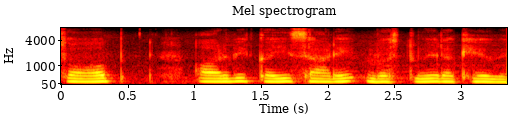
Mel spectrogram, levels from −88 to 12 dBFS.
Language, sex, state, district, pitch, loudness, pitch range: Hindi, male, Uttarakhand, Tehri Garhwal, 155 Hz, -15 LUFS, 150-165 Hz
